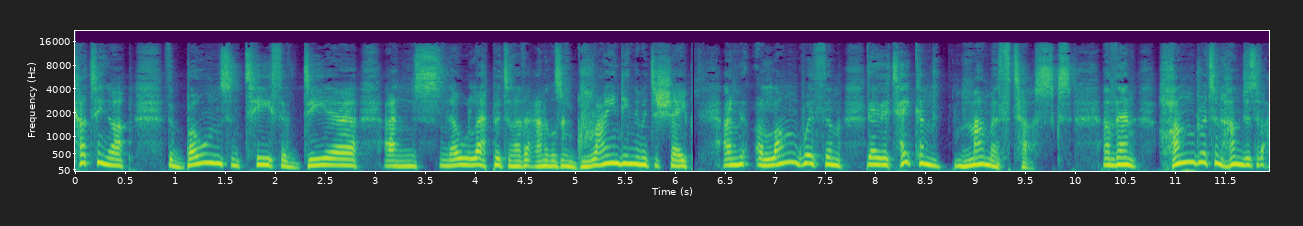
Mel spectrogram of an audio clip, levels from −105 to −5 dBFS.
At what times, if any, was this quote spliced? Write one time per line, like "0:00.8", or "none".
0:06.2
0:07.9
0:08.7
